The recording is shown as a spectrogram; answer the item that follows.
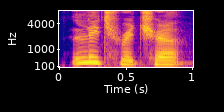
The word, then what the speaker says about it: literature: Le TURE, comme culture, architecture, literature. Ça se prononce ch, comme si vous aviez carrément un TCH à la fin.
